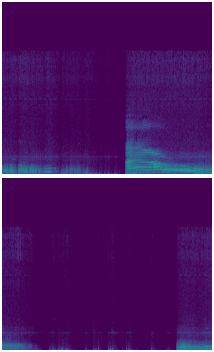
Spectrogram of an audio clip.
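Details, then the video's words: Very angry domestic cat protesting indoors while its owner cooks, giving a loud harmonic meow that rises then falls and fades into a drawn-out growl, then quiet with scattered small kitchen clicks and a steady faint background tone. "Angry cat forbids me to cook"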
